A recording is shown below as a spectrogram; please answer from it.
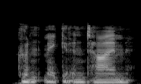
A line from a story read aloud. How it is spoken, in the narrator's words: grunted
